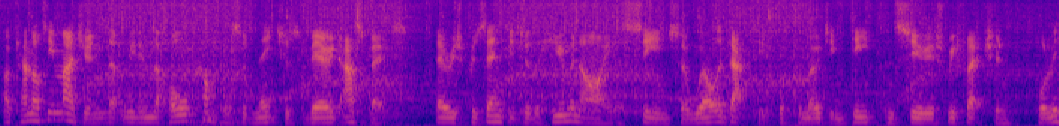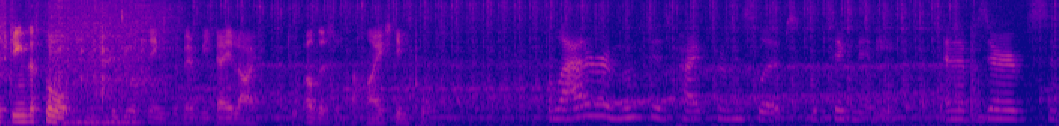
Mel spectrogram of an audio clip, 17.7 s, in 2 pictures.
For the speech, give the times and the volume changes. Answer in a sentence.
You can hear the speech from 0.0 to 12.6 s, getting quieter; and from 13.4 to 17.6 s, getting quieter then louder.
